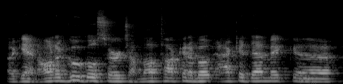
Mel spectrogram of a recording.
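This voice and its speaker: A man's voice: on the high side, little pitch movement, brisk, a bit bright. A man chatting casually as a podcast co-host, posing questions in an opinionated, joking way and swearing freely. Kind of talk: casual chat. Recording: roomy, echoey sound.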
